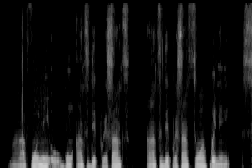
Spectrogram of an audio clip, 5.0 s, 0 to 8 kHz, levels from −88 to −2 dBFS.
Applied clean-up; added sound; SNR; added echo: none; none; none; none.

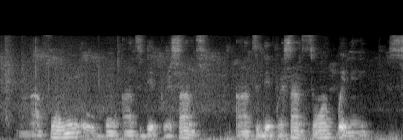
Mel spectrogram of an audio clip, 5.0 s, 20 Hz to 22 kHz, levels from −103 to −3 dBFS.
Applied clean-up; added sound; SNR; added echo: none; Bus; 17 dB; reverberation time 0.2 s.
